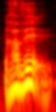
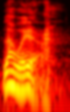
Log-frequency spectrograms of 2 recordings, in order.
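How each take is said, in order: First: The name is said with French sounds. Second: The name is said with Chinese syllables. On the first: The speaker calls it right. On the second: The speaker calls it wrong.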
